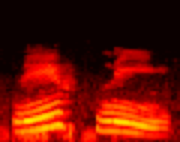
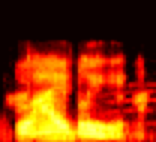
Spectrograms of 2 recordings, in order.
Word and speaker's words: lively: the first one just the top one peaceful Lely Lely so you actually that's pronounced live Lively so they're supposed to be pronounced they're pronounced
